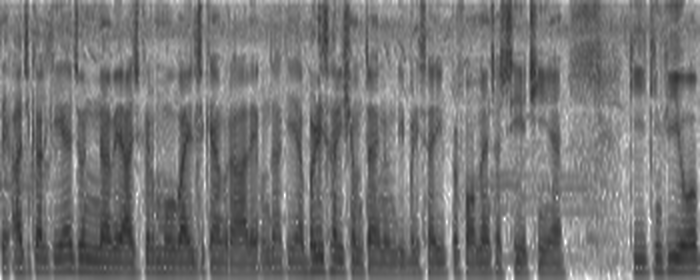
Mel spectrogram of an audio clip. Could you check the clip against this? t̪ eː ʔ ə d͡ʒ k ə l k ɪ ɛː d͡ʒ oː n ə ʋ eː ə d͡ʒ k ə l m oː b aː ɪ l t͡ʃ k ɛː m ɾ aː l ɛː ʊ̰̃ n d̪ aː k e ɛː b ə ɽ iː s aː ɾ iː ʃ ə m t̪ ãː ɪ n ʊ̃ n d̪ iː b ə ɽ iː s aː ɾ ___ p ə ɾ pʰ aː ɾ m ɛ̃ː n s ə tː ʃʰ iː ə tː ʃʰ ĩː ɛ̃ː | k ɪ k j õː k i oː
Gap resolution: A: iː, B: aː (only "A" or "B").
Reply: A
